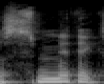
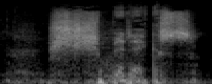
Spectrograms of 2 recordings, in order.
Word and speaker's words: Smithwick's: Get a little Smithix up in there. Smithix. Well, Schmittix. It's spelled like Smithwick's, but it's not pronounced that way.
